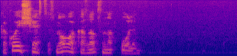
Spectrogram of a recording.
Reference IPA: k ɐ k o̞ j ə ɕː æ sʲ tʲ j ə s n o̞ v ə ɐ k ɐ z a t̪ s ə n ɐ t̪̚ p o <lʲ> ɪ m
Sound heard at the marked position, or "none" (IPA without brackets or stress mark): lʲ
